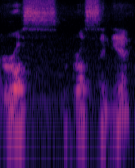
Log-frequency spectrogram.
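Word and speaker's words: Rosenior: Um Liam has been Ros Russia. That is how you pronounce it right now.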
